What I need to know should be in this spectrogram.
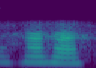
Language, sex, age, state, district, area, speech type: Kannada, female, 30-45, Karnataka, Uttara Kannada, rural, conversation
